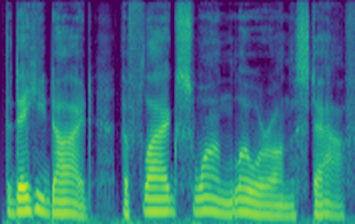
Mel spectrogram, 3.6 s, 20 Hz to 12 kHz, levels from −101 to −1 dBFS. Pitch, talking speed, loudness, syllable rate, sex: 135 Hz, 185 wpm, -20 LUFS, 3.8 syllables/s, female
